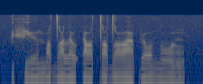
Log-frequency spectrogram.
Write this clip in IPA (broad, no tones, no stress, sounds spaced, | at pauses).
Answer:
fʲ ɘː m o dˤ e l o ʔ e tˤ o dˤ aː p ʉː ðˤ õ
